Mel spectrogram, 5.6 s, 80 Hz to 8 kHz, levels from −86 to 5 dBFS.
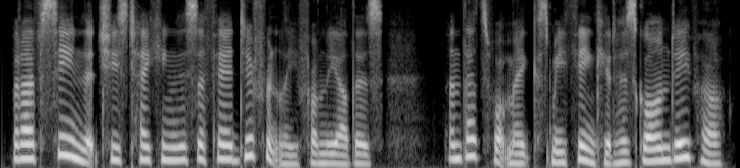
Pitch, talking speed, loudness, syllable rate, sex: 210 Hz, 240 wpm, -17 LUFS, 6.4 syllables/s, female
